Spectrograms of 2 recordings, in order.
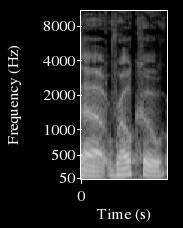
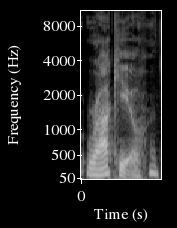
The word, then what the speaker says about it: Roku: I just like you pronounced Roku, Rockyu. That was great. I never read it that way before. I think that's priceless. – It's R-O-K-U.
